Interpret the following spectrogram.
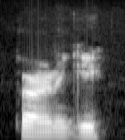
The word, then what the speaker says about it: Carnegie: That in the pronunciation of Carnegie, PA. Carnegie.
